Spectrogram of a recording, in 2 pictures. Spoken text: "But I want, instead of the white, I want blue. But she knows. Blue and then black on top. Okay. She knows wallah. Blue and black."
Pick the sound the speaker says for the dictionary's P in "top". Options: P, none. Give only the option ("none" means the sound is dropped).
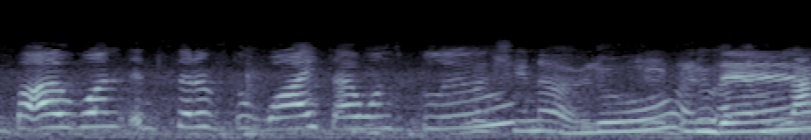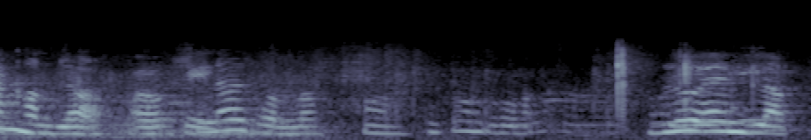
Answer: none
